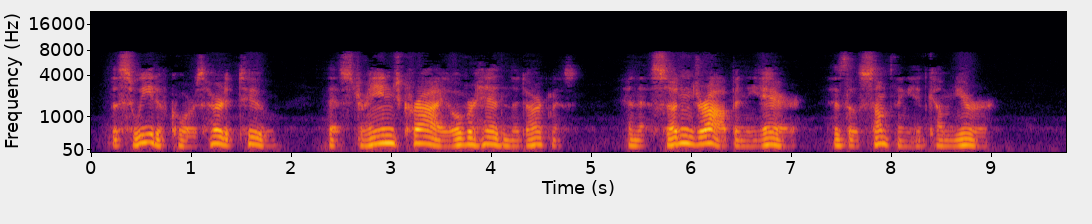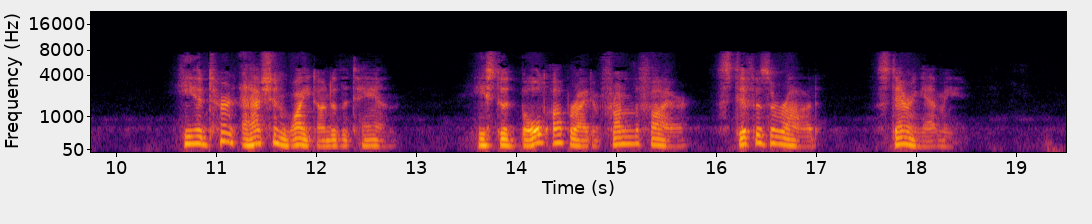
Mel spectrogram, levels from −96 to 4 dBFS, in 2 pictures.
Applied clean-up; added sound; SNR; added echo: none; none; none; none.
